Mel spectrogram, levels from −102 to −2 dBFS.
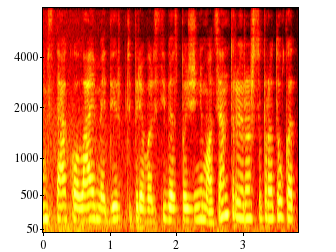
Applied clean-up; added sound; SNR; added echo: none; Car passing by; 18 dB; reverberation time 0.2 s.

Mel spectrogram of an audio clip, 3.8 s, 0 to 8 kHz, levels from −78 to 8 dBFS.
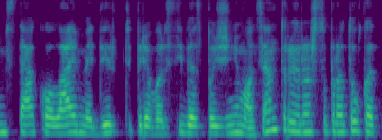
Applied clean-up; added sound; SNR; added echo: neural mask model DeepFilterNet 3.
